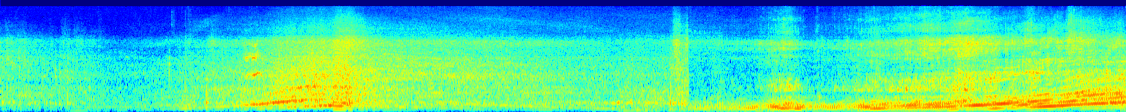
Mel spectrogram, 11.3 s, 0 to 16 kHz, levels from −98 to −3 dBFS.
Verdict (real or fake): fake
